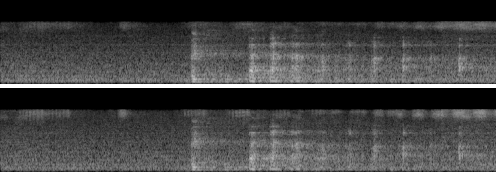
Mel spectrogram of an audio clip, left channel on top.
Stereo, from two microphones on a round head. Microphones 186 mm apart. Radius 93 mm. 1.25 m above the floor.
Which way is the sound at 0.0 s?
80° right.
